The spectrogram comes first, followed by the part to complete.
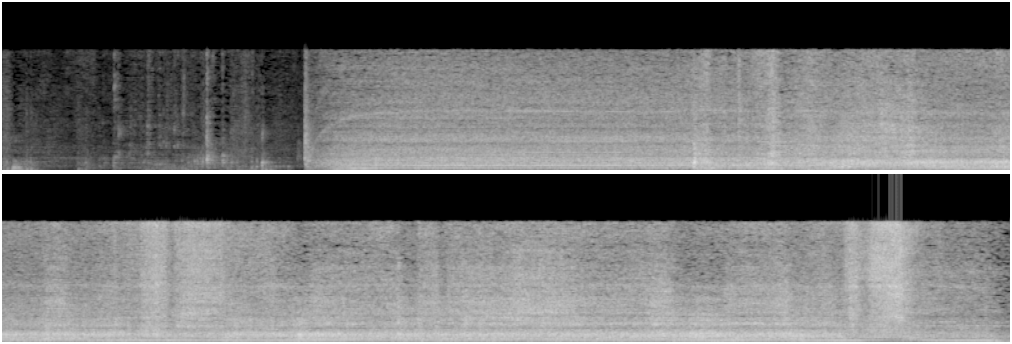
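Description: Wet/dry shop vacuum switched on about three seconds in, running loud and steady with a motor whine, sucking through a hose and tube pushed into a toilet's trap at an object jammed sideways there; the object stays stuck. It is switched off at the end.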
